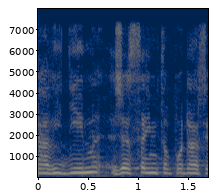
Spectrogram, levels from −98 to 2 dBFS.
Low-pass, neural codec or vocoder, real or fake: 7.2 kHz; codec, 16 kHz, 4 kbps, FreqCodec, larger model; fake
